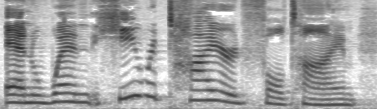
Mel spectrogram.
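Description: A woman's voice: mid-range voice, sing-song, slow, a little mellow, a little hiss or hum. A woman in her forties hosting a talk show, chatting casually and telling stories with animation. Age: 40s. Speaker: show host.

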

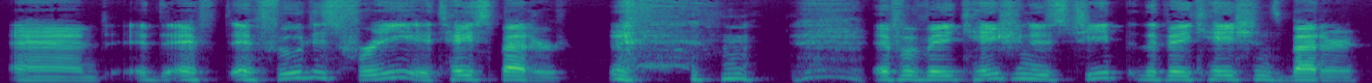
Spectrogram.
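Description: A man's voice: on the high side, animated, a little slow. A man co-hosting a casual radio show with upbeat banter, repeating phrases for emphasis. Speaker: talk show co-host.

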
